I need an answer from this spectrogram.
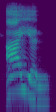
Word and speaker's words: iron: Okay, it's called iron. You don't say the R, you just say it like I-O-N. Iron.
